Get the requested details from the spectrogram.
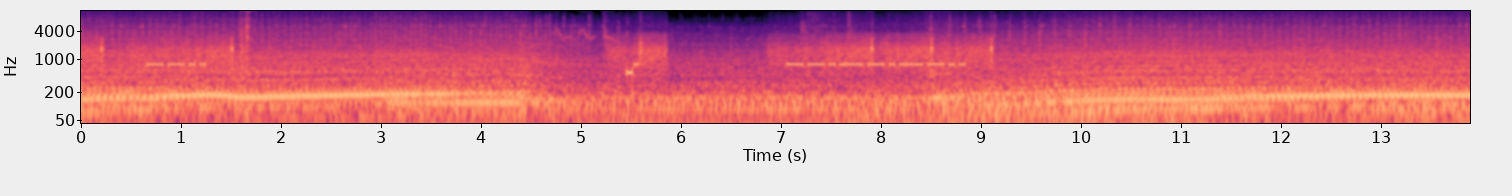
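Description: Tank tracks clank and rattle over the ground.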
